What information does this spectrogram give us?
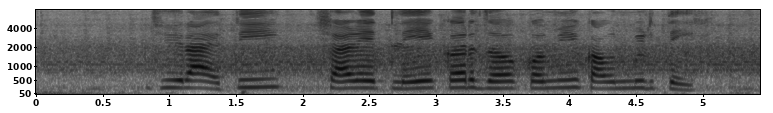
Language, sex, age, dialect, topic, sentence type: Marathi, female, 18-24, Varhadi, agriculture, question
